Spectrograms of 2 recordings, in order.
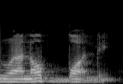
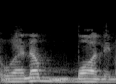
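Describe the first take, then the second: First: "ولا الضالين" with thick, dark l; wrongly heavy lam. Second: "ولا الضالين" with thin l and front vowel before ض; light lam. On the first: (تفخيم لام "ولا") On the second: (ترقيق لام "ولا") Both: Shown as a demonstration. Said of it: "ولا تقل".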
